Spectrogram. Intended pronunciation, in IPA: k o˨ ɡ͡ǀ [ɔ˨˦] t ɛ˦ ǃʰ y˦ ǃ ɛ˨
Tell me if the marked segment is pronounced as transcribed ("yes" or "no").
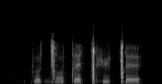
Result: no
